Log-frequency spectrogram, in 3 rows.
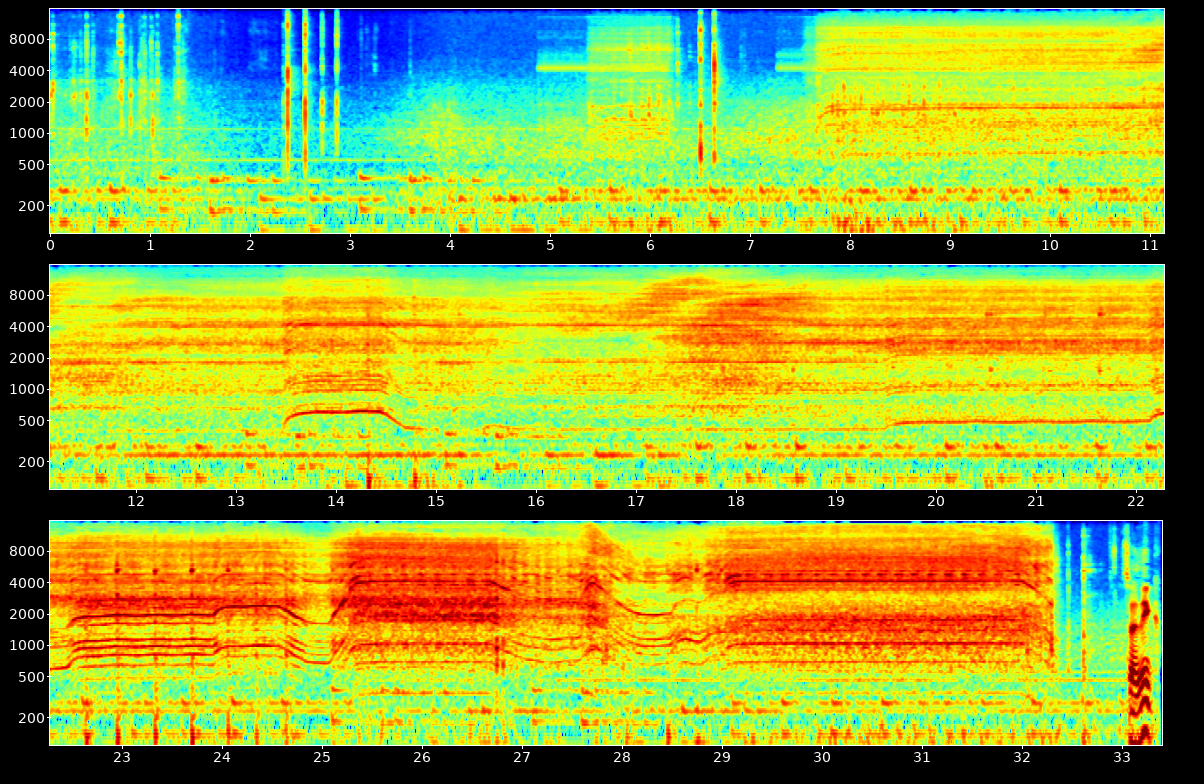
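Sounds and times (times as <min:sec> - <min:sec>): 
steady mechanical hum: 0:04.8 - 0:33.3
power drill whining: 0:05.2 - 0:06.4, 0:07.4 - 0:32.5.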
